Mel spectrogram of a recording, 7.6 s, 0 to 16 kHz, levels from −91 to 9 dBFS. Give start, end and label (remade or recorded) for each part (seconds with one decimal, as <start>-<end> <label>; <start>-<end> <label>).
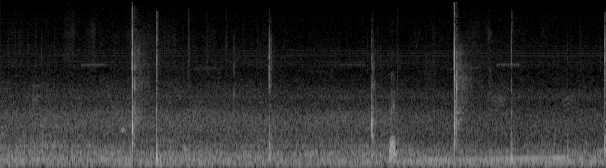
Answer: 0.0-0.5 remade; 0.5-7.6 recorded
